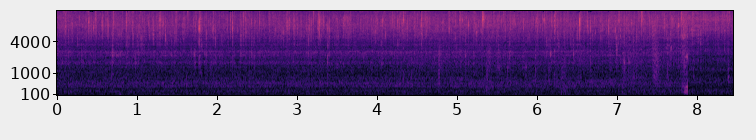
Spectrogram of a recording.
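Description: Shaved steak and melting cheese sizzling in a small frying pan over a backpacking canister gas stove: a steady sizzle with many small scattered pops. A short knock comes near the end.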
